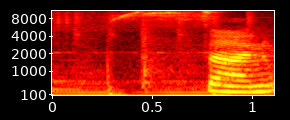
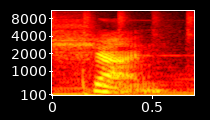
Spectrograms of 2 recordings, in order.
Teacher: this person or student has moved their tongue tip too far back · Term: palatal lisp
